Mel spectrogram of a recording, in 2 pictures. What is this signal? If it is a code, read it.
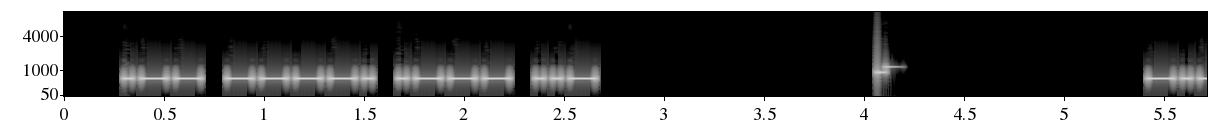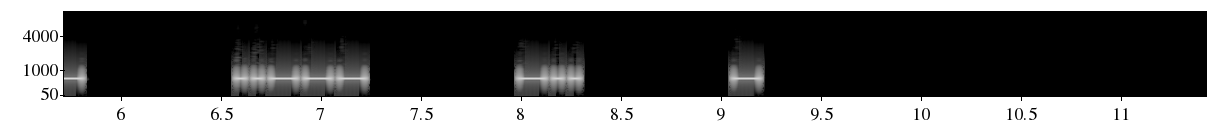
Morse code, heard as a keyed tone, about 28 wpm, spaced as for 14 wpm, 700 Hz. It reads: W9JU K2DT
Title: USA Call Signs - 4 Characters - 6x Character Spacing - 28wpm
